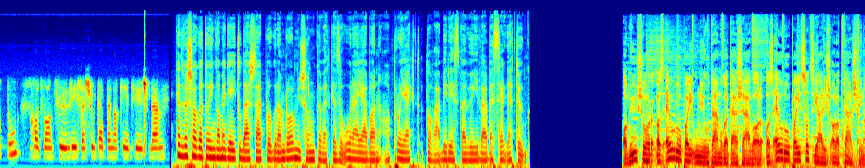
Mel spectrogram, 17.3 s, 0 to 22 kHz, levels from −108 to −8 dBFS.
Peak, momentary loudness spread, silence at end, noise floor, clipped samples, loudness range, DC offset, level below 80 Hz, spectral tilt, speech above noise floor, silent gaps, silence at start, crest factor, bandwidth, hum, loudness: 0 dBFS; 12 LU; 0 s; under -90 dBFS; under 0.1%; 10 LU; under 0.1%; -32 dBFS; -6.5 dB/octave; over 72 dB; 10.61-12.44 s; 0.15 s; 18 dB; 16.5 kHz; none; -19 LUFS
